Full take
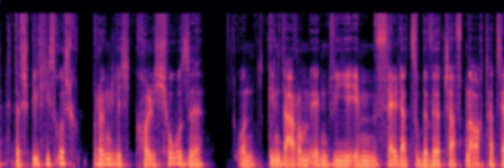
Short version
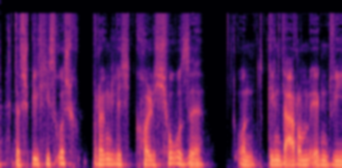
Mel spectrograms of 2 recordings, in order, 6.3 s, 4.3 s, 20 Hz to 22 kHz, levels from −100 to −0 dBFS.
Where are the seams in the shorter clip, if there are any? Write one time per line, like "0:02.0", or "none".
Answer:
none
